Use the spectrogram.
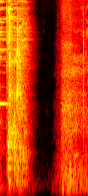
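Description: A very long metal bar spoon, being used to stir at a microphone, tips out of a glass and flips over, clattering against the glass with a bright, jangling burst, then a pause and a second, softer rattle of clinking.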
